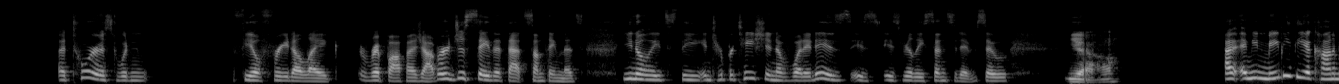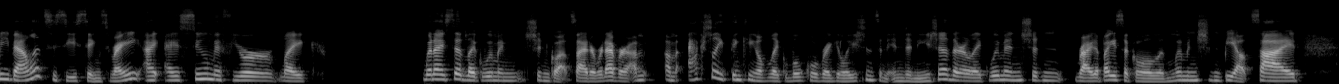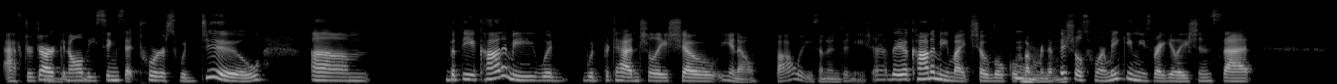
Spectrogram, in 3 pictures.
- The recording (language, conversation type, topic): English, unstructured, Should locals have the final say over what tourists can and cannot do?
- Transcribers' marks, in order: other background noise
